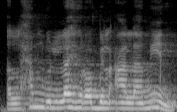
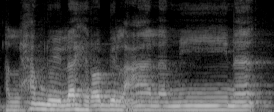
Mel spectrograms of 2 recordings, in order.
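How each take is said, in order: First: The last word ends on a consonant. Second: The last word ends with a final vowel. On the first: The reading stops at this word. "Tapi kan tidak dibaca karena kita mewakof" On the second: This is the full form of the word. "Itu kalau dibaca alamin, itu alamina"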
